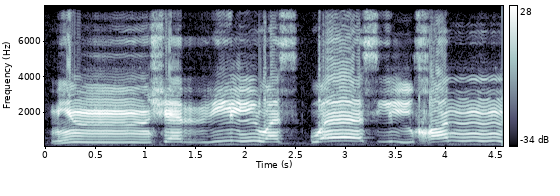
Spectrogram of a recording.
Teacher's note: لسانك لا يلمس شيء، فنقول من شر، والراء نرققها فتكون على هذا النحو: من شر الوسواس الخناس.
